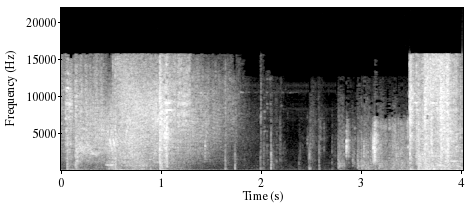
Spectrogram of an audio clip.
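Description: Valorant match with gunfire: a string of sharp shots and weapon clatter, a quieter stretch of scattered mechanical clicks, then a loud burst at the end.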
